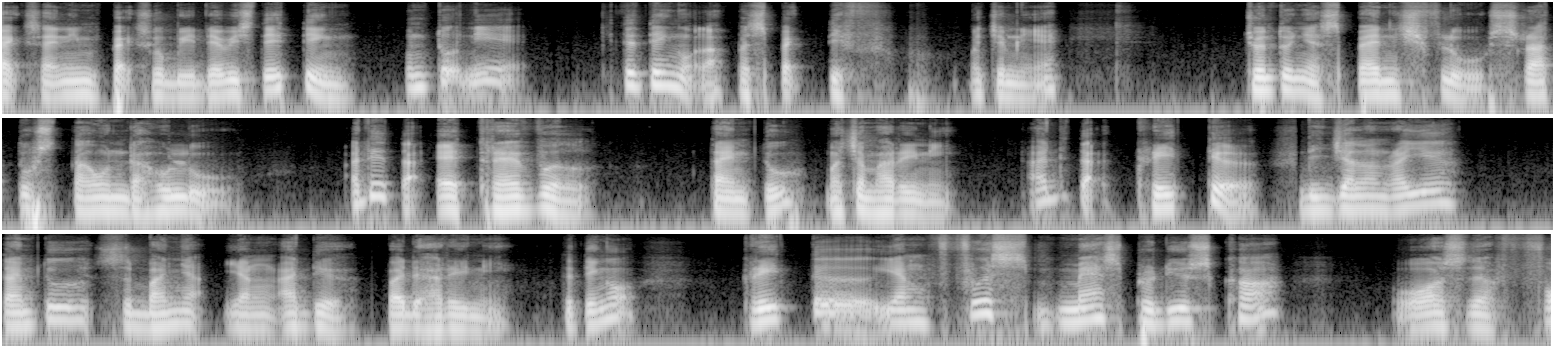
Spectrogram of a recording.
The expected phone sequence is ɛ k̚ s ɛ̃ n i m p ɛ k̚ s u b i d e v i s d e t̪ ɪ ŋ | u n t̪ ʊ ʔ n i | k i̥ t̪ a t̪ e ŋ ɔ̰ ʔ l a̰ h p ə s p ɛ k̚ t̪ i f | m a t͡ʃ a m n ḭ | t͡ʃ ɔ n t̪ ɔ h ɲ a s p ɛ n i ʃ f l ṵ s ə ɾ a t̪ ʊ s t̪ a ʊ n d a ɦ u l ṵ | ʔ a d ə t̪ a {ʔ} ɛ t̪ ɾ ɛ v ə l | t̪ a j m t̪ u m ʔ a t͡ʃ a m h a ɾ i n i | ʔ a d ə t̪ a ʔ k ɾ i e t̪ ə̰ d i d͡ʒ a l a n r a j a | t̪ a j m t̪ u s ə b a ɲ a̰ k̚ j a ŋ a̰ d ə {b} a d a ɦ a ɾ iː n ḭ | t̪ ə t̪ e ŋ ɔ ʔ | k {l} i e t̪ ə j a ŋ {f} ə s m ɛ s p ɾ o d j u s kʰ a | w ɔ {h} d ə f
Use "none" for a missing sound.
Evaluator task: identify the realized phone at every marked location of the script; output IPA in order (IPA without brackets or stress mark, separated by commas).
ʔ, p, ɾ, f, s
